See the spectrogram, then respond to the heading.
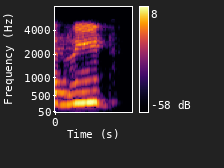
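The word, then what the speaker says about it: read: Today I रीड new book. Second form हो जाएगा। Spelling तो वही रहेगी। आई रेड अ new book today.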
